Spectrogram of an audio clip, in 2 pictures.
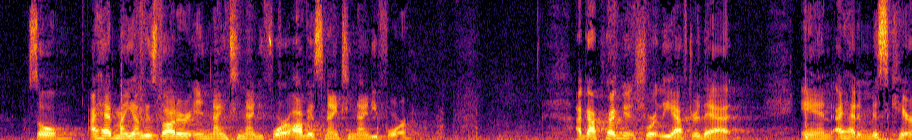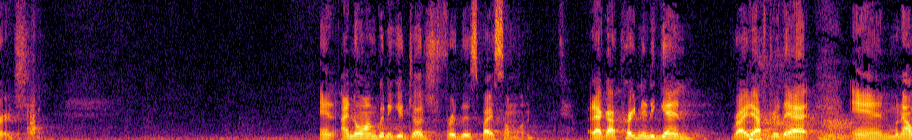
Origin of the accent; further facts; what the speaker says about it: Chicago, Illinois, United States; I'm from Uptown, and half of my family is from Englewood.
